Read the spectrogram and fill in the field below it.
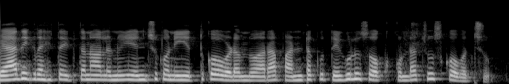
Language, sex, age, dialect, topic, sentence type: Telugu, female, 31-35, Southern, agriculture, statement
